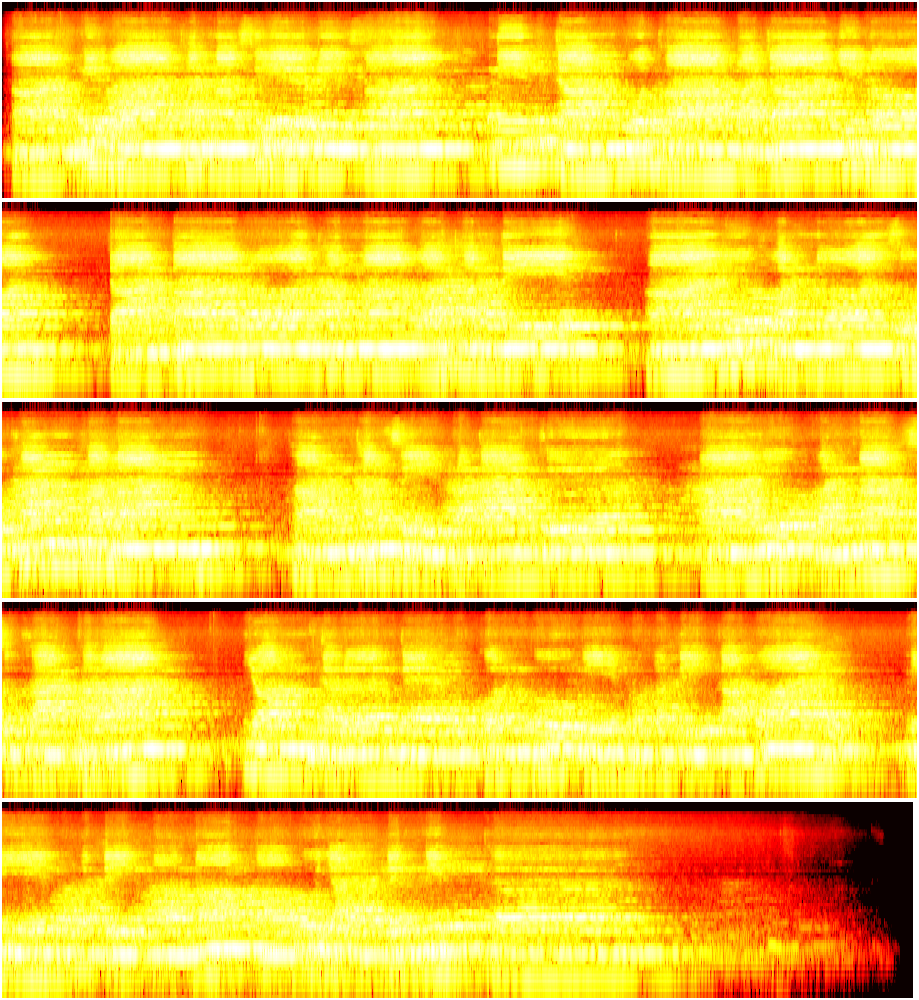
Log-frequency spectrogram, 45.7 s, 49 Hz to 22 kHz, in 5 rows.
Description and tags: Thai Buddhist Monk Chant
field-recording of a Thai Buddhist prayer. Recorded on iPhone 6 and post-processed with Ozone 4. Contains male and female voices.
